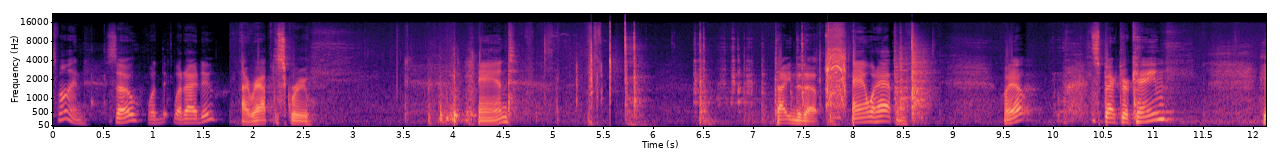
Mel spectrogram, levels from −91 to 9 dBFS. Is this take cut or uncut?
cut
